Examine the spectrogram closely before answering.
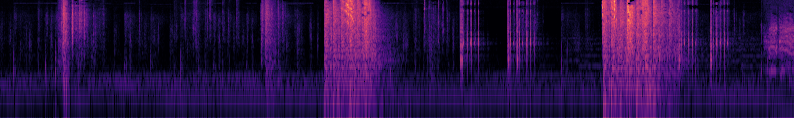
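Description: Footsteps tap on hard stairs.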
